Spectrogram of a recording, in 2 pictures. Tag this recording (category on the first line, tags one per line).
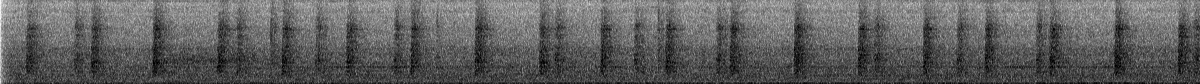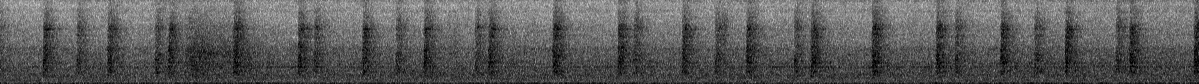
Soundscapes > Urban
grinding
machine
sbahn
industrial
sparks
railway
soundscape
clang
night
metal
Berlin
train
slow
maintenance
ambient
rail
